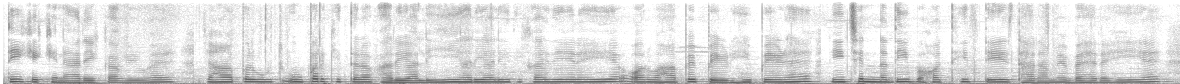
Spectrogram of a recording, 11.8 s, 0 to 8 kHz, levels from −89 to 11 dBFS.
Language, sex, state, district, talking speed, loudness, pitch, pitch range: Hindi, female, Bihar, Gopalganj, 170 wpm, -32 LUFS, 210 Hz, 195-225 Hz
